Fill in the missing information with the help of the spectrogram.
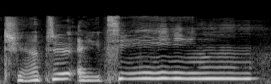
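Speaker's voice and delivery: high, long-drawn chapter title; chapter announcement. A narrator's reading. Reader announcing the next chapter, drawn out and high. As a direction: sing out the heading, last word stretched.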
